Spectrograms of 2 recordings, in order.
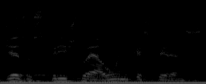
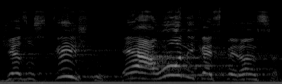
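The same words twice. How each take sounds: First: It is said at a moderate volume. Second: It is shouted with great force. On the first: It is spoken naturally in a conversation. "um pouquinho mais alto" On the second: It is spoken in the face of people's despair. "gritar com bastante força"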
